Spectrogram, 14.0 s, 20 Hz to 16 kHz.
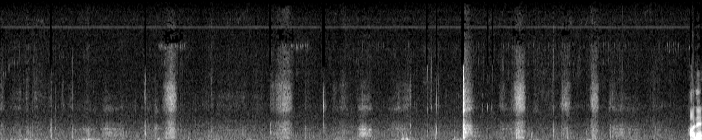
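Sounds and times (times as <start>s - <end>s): footsteps crunching on stony soil: 0.0s - 13.6s
sharp crack: 8.6s - 9.9s.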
